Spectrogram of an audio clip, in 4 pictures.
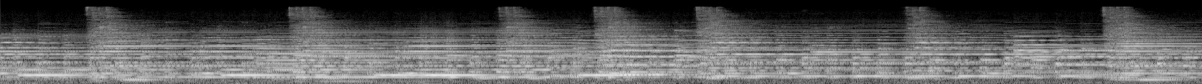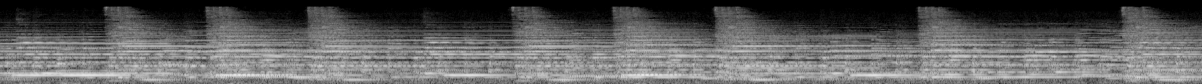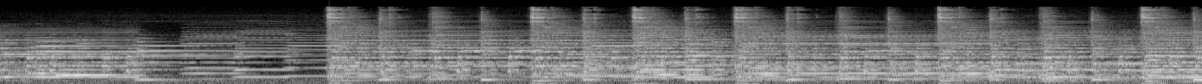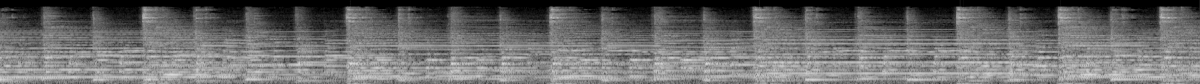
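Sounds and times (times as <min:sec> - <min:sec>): bell-like strike: 0:00.0 - 0:22.6, 0:23.2 - 0:48.0
mechanical instrument playing a tune: 0:00.0 - 0:48.0.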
